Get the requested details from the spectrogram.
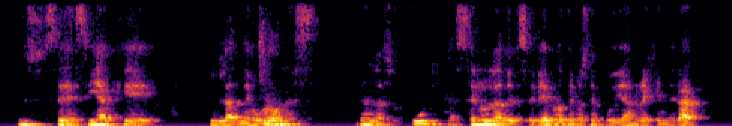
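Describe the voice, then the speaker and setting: Audible room echo surrounds a man's voice. He speaks at a fairly slow pace with a medium pitch. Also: ordinary pitch variation. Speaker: physician and surgeon. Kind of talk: expert interview on radio. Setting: remote line into radio show from a computer. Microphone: choppy, cutting audio over headphones.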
